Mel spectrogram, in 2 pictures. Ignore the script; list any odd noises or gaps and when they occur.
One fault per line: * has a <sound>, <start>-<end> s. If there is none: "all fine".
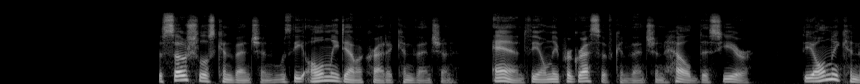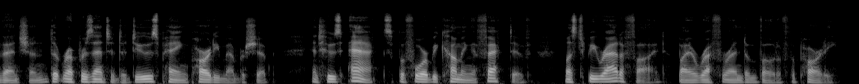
all fine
